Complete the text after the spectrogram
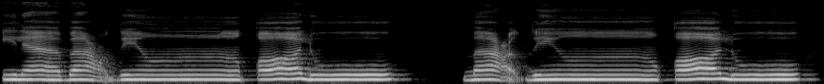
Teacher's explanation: تو یہاں پر قاف ہے، قاف حروف اخفا میں سے ایک ہے، جو ہم نے 15 حروف سیکھے ان میں سے ایک ہے، تو یہاں پر تنوین کی آواز کو مخفی کیا جائے گا، یعنی چھپایا جائے گا ناک میں۔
